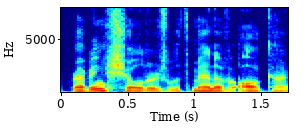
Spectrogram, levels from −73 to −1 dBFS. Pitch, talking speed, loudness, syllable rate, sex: 105 Hz, 245 wpm, -17 LUFS, 5.6 syllables/s, male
